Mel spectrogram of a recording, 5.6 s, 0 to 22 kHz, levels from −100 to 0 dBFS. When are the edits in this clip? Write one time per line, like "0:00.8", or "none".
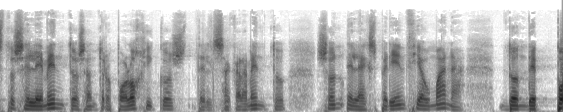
0:03.5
